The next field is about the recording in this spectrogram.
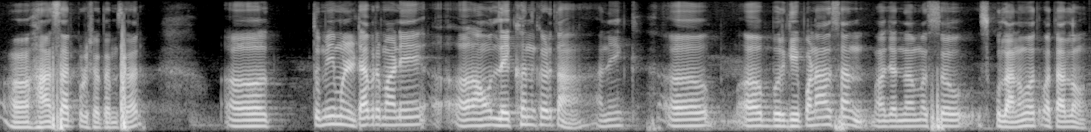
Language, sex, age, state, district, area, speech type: Goan Konkani, male, 45-60, Goa, Canacona, rural, spontaneous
